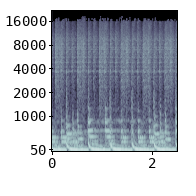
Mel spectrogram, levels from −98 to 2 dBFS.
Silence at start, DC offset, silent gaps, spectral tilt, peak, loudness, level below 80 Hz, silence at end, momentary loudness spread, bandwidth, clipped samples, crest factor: 0 s; under 0.1%; none; -4.5 dB/octave; -6 dBFS; -18 LUFS; -18 dBFS; 0 s; 1 LU; 17.5 kHz; under 0.1%; 10 dB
